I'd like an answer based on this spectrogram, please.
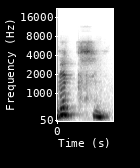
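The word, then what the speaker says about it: Nizza: Now, going back to where he's born, in Nizzi. This is the Italian, how you say it.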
